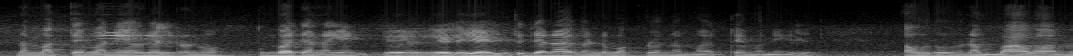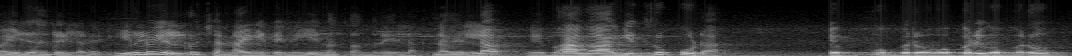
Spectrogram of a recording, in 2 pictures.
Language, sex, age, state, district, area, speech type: Kannada, female, 60+, Karnataka, Chamarajanagar, urban, spontaneous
